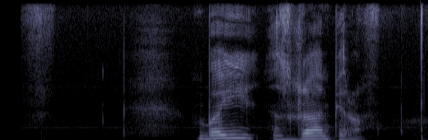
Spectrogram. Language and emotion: Russian, sad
